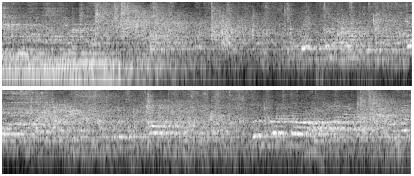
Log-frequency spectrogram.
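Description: Ice skates scrape and carve on ice in a large echoing rink.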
